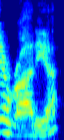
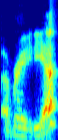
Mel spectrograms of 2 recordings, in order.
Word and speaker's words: Aradia: We are, I say Aradia. Aradia, okay. See, I told you I can't say anything. Some people say Aradia. Okay. But because I'm the East Coaster, Aradia. Aradia.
